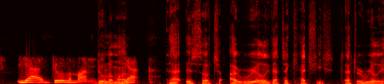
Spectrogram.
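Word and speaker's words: Dúlamán: By the way, the last selection let's see if I pronounce it right. Dalaman. Yeah, Dulaman.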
